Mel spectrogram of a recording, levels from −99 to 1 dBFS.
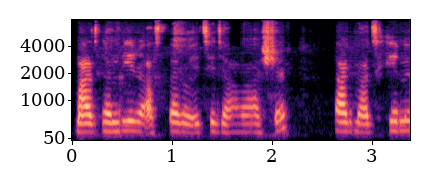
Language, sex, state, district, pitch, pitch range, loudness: Bengali, female, West Bengal, Jhargram, 220 Hz, 205-230 Hz, -19 LUFS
